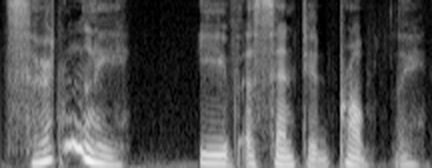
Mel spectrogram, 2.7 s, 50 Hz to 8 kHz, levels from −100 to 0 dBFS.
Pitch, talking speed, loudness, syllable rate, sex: 145 Hz, 90 wpm, -19 LUFS, 4.6 syllables/s, female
